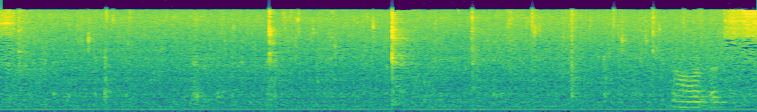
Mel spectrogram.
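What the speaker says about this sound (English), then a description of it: "And you just fry it on each side until it's brown and then it should be cooked" Salted codfish fries in a pan with a steady broadband sizzle, broken by a few sharp ticks and pops and a brief utensil scrape near the end.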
